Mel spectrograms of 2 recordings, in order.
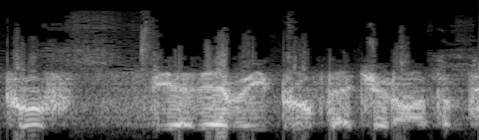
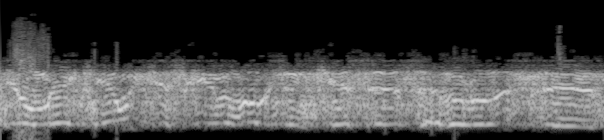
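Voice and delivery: falsetto; 13 semitones higher than usual. Pretend. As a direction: gush it in a high falsetto. Gushing falsetto on radio.

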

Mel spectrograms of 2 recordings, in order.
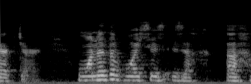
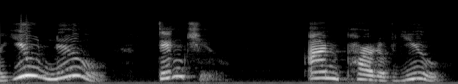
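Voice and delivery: much higher, much louder triumphant gloat; gloating beast; 7 semitones higher, 9 dB louder, slower than usual. Acted. The beast gloating to Simon that it is part of him, loud and high. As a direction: crow over him, the monster unmasked.

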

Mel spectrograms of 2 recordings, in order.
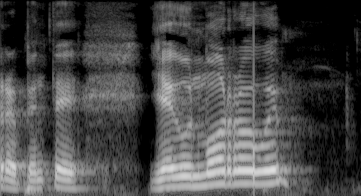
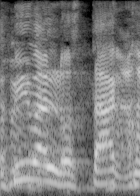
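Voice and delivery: mock patriotic cheer; 5 semitones higher, 5 dB louder than usual.

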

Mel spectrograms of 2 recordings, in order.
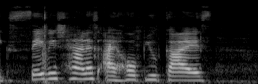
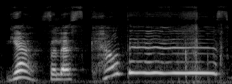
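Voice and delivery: forced cheer; 5 dB louder, much slower than usual. Real, not acted. Forcing cheer to change subject.

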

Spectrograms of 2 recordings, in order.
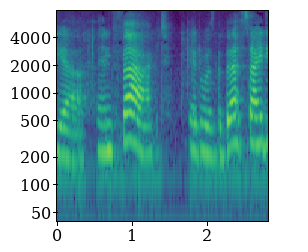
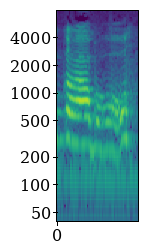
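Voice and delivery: mild grumble; 3 semitones higher, 5 dB louder than usual. Acted. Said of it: "grumbled Turkey".

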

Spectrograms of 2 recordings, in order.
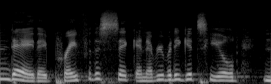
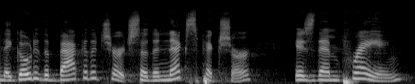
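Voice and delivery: usual speaking voice

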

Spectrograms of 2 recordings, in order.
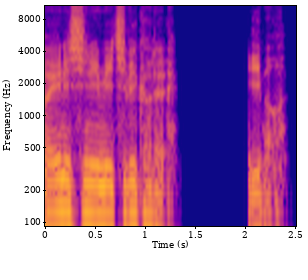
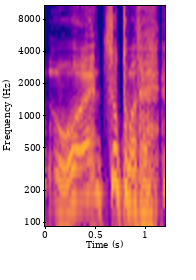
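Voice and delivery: higher-pitched startled objection; taken aback; 5 semitones higher than usual. Acted. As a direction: cut in with a sudden "hold on". Character suddenly objects, alarmed.

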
